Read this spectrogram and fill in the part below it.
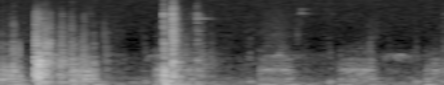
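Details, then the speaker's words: Mercedes power window regulator has wound itself up and failed: two heavy clunks with a short grating scrape, then faint creaking as the window is operated; left rear window also suspected bad, its switch does nothing. "Yeah, the window regulator has wound itself up and is busted. It is busted bad."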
